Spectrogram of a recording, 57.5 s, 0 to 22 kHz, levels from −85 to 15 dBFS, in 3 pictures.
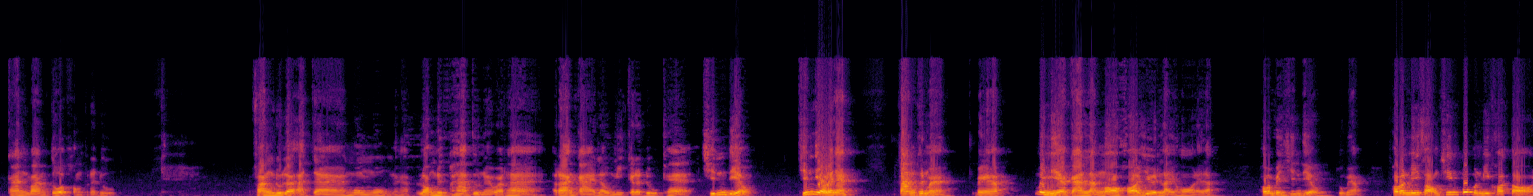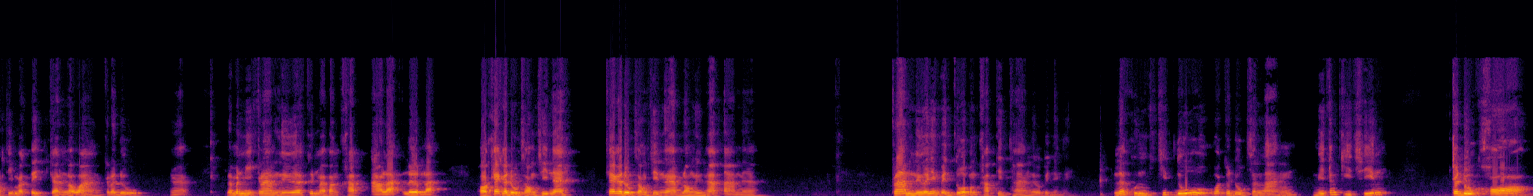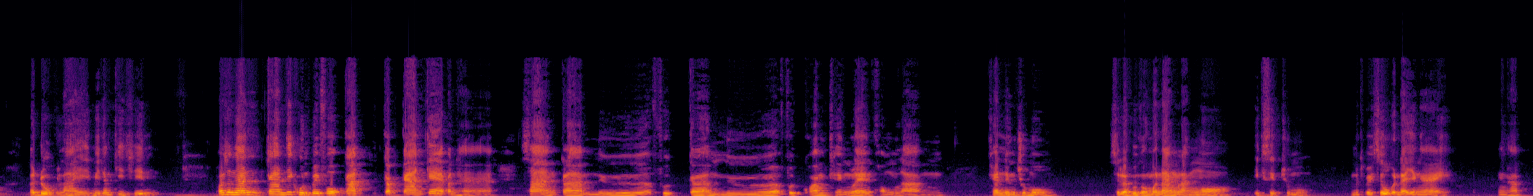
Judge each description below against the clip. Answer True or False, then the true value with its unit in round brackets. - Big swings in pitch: True (5.8 semitones)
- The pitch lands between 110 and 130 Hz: True (125 Hz)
